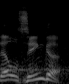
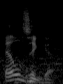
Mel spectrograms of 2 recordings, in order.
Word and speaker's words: Elzinga: I said his name wrong, I think, all year. I said Elzinga all season. And then he came into the radio station studio the other day and he says it's Elzinga.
